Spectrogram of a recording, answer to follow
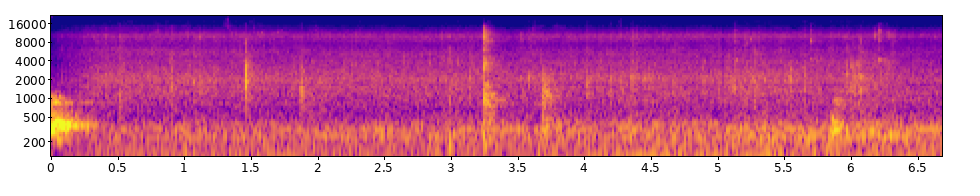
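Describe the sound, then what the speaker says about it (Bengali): Boiled chowmein noodles tossed into a hot frying pan for Chinese-style cooking: a continuous close sizzle with a handful of sharp clanks and scrapes from the utensil, spaced irregularly, no voices. "এখন এরই মধ্যে সেদ্ধ করা চাউমিনটা আমি পুরোটা দিয়ে দেবো।"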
